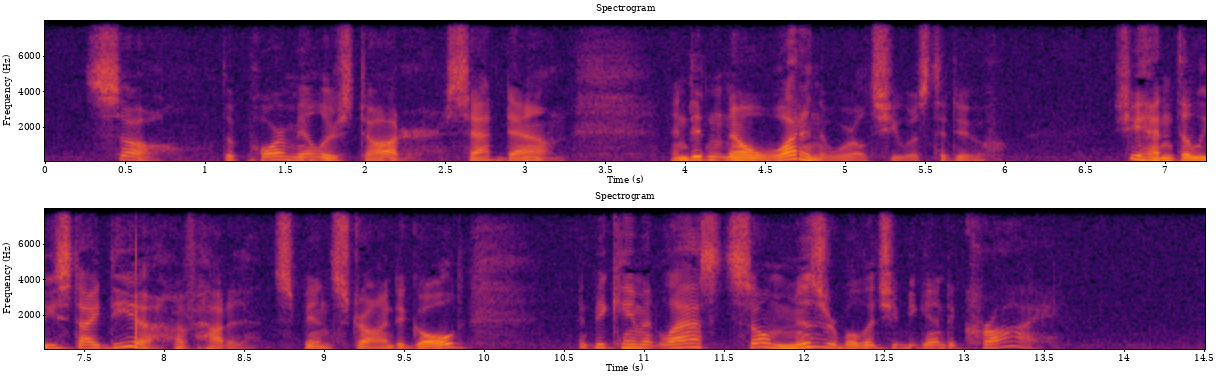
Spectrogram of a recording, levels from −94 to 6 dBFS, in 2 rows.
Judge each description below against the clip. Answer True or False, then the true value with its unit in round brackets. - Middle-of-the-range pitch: True (155 Hz)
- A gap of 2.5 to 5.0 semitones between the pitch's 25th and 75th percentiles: False (5.5 semitones)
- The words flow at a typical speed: True (170 wpm)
